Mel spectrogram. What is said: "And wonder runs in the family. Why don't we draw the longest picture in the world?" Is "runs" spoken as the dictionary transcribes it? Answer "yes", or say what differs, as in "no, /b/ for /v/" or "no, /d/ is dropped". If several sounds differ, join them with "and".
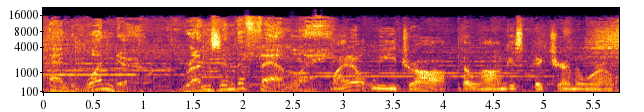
yes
